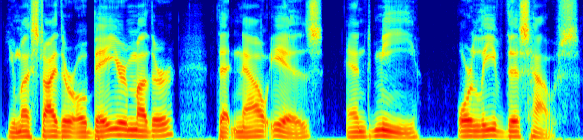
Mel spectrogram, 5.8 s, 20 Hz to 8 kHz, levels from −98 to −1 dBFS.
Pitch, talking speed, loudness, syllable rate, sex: 105 Hz, 155 wpm, -17 LUFS, 4.3 syllables/s, male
